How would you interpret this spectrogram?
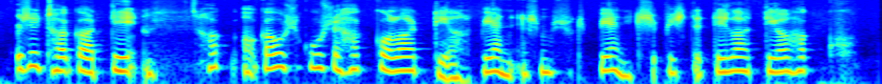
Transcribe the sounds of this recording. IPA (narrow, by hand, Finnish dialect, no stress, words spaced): jɑ sit hɑkɑˑtːi hɑ kɑuhiɑ̆st kuːsehɑkːoː lɑːtːiɑl piæn semːosiks piæniks jɑ pistetːi lɑːtːiɑl hɑkːoˑ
